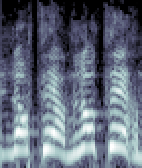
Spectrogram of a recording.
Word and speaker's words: lanterne: Putain, les lanternes!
